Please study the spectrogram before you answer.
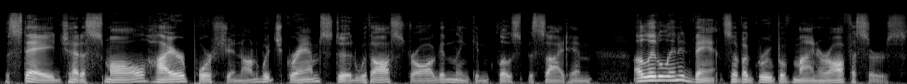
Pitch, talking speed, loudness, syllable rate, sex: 105 Hz, 185 wpm, -20 LUFS, 5.0 syllables/s, male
